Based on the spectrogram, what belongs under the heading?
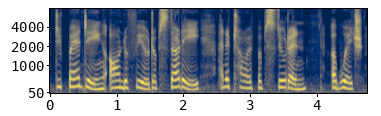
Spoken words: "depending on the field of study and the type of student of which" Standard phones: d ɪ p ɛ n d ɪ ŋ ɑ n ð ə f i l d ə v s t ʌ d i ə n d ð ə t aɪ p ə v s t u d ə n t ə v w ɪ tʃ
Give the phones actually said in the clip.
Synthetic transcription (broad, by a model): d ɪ p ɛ n d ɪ ŋ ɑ n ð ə f i l d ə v s t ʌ d i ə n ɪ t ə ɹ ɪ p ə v s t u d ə n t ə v w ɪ tʃ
